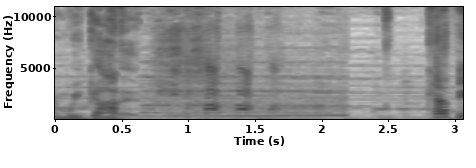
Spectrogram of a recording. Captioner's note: laughter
